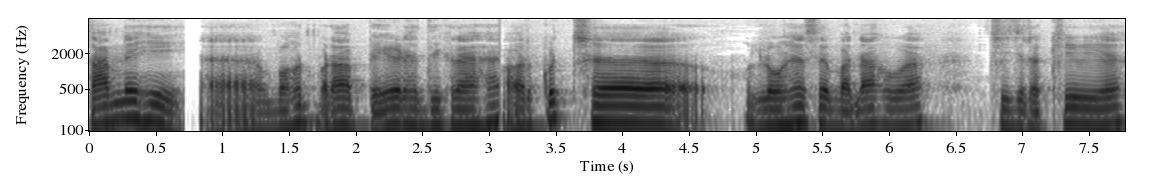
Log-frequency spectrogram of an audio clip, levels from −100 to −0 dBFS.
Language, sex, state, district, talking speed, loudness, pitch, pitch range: Hindi, male, Bihar, East Champaran, 145 wpm, -17 LUFS, 115 Hz, 115-130 Hz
